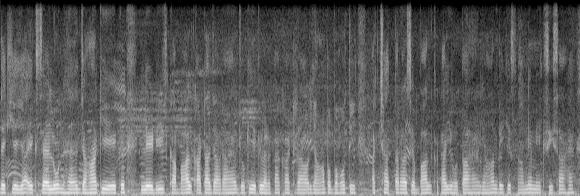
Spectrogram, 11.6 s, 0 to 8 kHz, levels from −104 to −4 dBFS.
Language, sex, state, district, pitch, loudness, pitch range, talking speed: Hindi, male, Bihar, Supaul, 145 Hz, -20 LUFS, 140-150 Hz, 215 wpm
